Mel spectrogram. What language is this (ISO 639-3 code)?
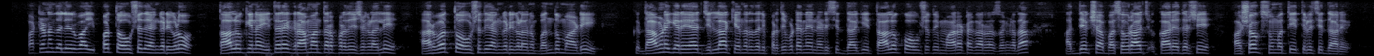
kan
